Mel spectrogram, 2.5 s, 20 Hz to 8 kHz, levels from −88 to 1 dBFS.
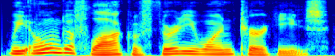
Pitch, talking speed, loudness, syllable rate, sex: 135 Hz, 190 wpm, -15 LUFS, 5.1 syllables/s, male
